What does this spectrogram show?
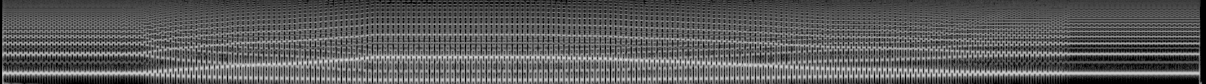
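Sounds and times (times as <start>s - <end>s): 
chiptune music: 0.1s - 12.0s.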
